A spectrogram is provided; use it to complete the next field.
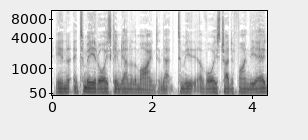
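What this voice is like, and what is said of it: Australian accent. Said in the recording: “As if the accent wasn't a dead giveaway, you mentioned growing up in Australia.”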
